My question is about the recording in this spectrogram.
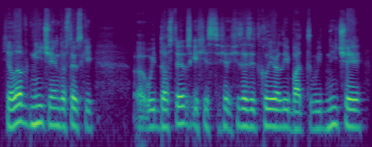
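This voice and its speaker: This young man speaks a little fast in a mellow, mid-range voice with little pitch movement. He grew up speaking Romanian and is giving a casual spoken book review in his small home bedroom, into a desk mic in front of his face, framed as for a webcam. He gets passionate, gesturing with both hands and restarting phrases.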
